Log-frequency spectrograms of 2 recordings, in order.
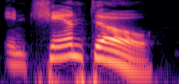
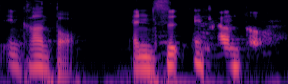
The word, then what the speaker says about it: Encanto: it yeah i i'm abby is complaining that i'm saying it wrong so i'll start saying enchanto it's it's encounter um so just to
